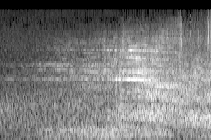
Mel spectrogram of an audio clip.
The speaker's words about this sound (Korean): 어, 이놈의 비행기 소리. 아, 엄마, 비행기 소리는 나빠? 비행기의 굉음이 날 때마다 여자들은 서로 약속이라도 한 듯 일제히 아이의 귀에 양손을 갖다 대곤 하였다.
